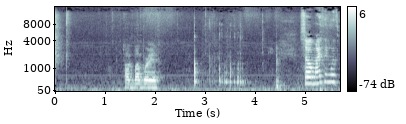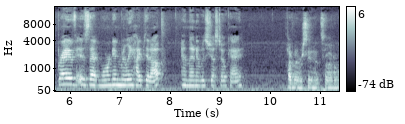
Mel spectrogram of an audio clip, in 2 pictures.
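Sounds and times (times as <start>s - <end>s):
speech: 1.4s - 2.2s, 5.0s - 9.5s, 10.3s - 11.3s
beer being opened: 2.8s - 4.2s.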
